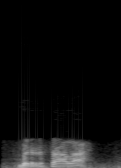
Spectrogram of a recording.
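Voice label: "bersalah", Indonesian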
